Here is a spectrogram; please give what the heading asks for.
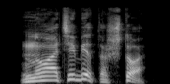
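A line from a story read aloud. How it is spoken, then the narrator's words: Snorted. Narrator (Russian): фыркнул я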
